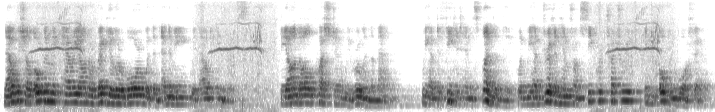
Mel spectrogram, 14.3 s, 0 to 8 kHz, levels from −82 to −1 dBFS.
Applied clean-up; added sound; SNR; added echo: none; Bird; 19 dB; reverberation time 2.8 s.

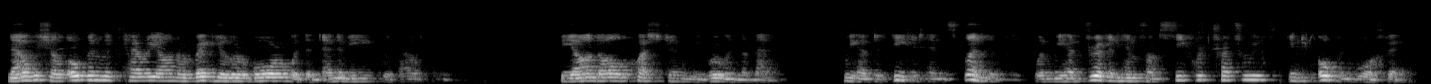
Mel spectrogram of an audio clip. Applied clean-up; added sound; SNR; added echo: neural mask model DeepFilterNet 3.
